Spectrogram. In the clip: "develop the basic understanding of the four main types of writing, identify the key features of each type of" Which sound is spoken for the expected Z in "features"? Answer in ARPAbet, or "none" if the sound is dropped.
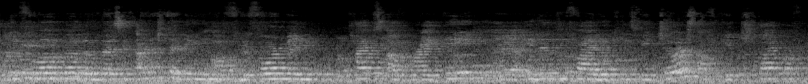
S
